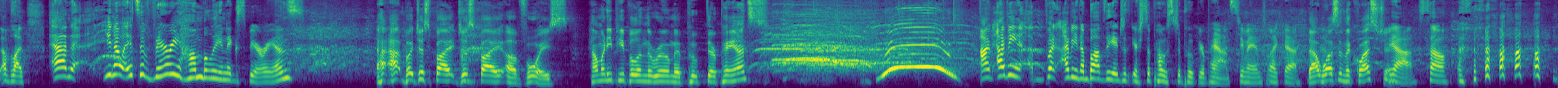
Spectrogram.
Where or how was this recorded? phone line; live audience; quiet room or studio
live audience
